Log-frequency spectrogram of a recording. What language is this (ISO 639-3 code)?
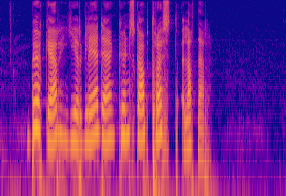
nor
